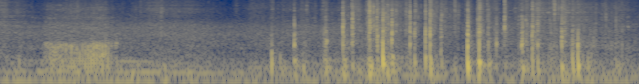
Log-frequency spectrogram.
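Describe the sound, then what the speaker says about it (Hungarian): A horse's hooves clip-clop on a hard surface, starting after a quiet, breathy lead-in and building into a loud, close, irregular run of sharp knocks. "De szép ez a ló."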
